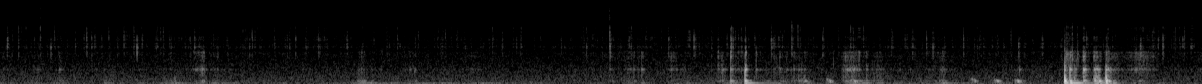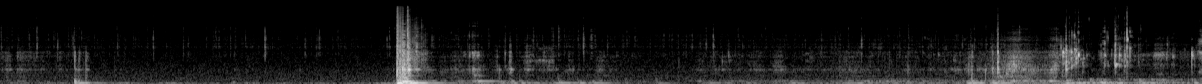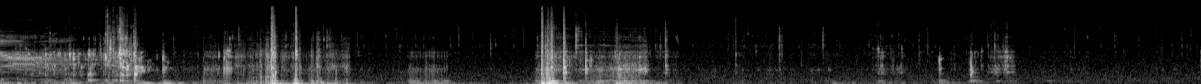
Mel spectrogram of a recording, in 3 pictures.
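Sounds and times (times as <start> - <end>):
low rumbling water noise: 0.0 - 36.0
underwater clicks and knocks: 6.1 - 15.2, 15.9 - 34.3
heavy thumps: 16.0 - 16.4
loud sharp crack: 16.0 - 16.4.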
